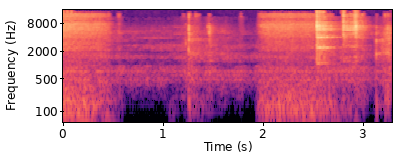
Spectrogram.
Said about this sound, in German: schöpfen und versuchen möglichst eine ideale Kombination aus Zwiebeln und Suppe in, den, in die Schüssel zu geben.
